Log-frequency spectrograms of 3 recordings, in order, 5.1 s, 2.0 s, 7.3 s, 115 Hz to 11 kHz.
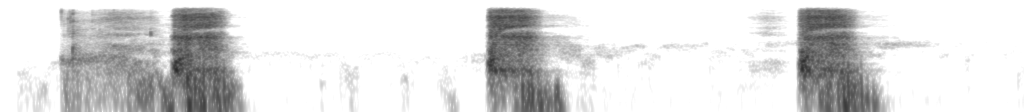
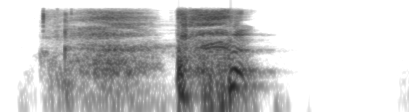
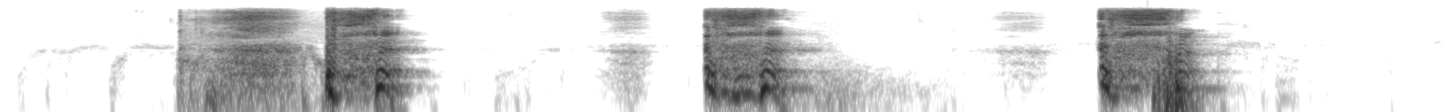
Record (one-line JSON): {"exhalation_length": "5.1 s", "exhalation_amplitude": 31378, "exhalation_signal_mean_std_ratio": 0.35, "cough_length": "2.0 s", "cough_amplitude": 32767, "cough_signal_mean_std_ratio": 0.47, "three_cough_length": "7.3 s", "three_cough_amplitude": 32768, "three_cough_signal_mean_std_ratio": 0.37, "survey_phase": "beta (2021-08-13 to 2022-03-07)", "age": "18-44", "gender": "Male", "wearing_mask": "No", "symptom_none": true, "smoker_status": "Never smoked", "respiratory_condition_asthma": false, "respiratory_condition_other": false, "recruitment_source": "Test and Trace", "submission_delay": "0 days", "covid_test_result": "Negative", "covid_test_method": "LFT"}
